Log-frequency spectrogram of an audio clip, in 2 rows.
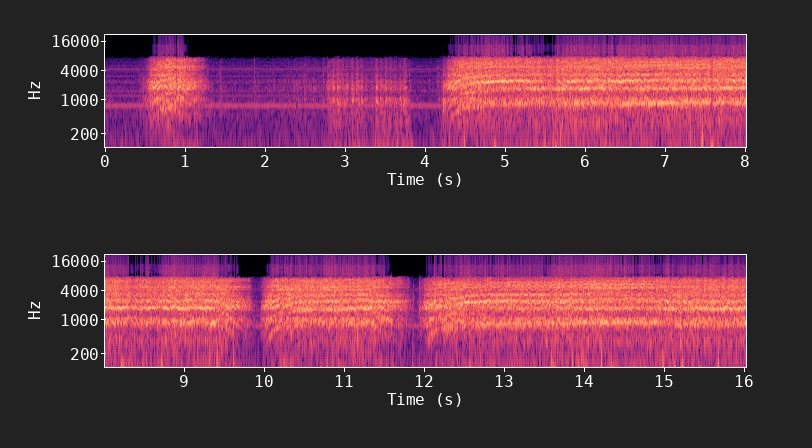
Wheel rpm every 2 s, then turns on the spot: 20, 10, 160, 220, 200, 140, 180, 220.
2-4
